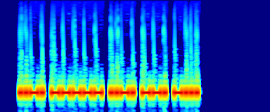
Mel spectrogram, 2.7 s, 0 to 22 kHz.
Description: Morse code, heard as a keyed tone, about 41 wpm, 700 Hz. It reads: F0FGB
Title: DXCC-100 Call Signs - 5 Characters - Repeated 3x - 45wpm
